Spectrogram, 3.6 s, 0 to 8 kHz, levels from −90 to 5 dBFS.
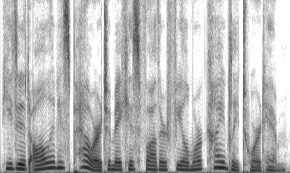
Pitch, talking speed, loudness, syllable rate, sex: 190 Hz, 245 wpm, -16 LUFS, 5.4 syllables/s, female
